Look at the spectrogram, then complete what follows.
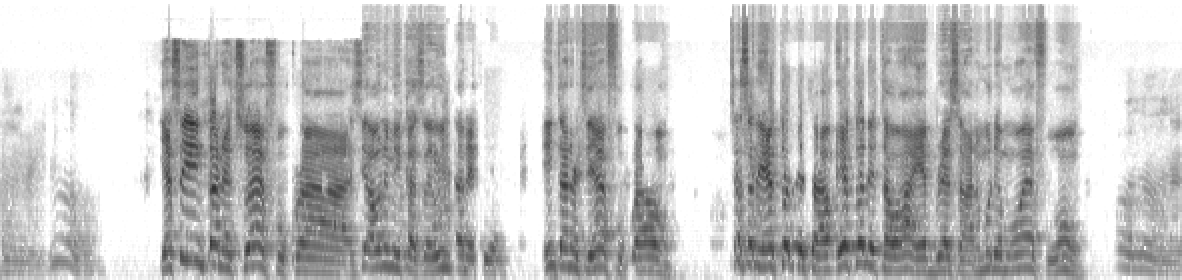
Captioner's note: exclaims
